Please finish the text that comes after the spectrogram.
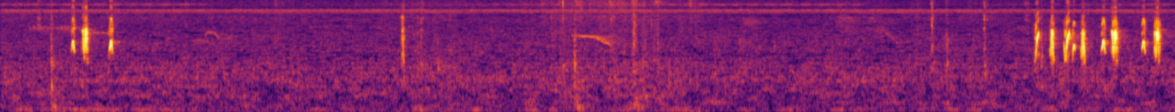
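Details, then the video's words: A newly bought Javan grey-throated white-eye, not yet in full song, gives bright, high chirps in short bursts: a pair near the start and a quick flurry at the end, with faint notes between over a steady hiss. "suara burung opior jawa"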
